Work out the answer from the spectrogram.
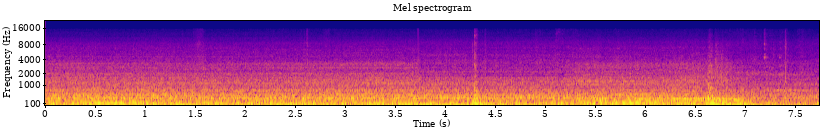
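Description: Toyota LandCruiser Troop Carrier's engine running steadily under load as it reverses, towing a bogged ute and off-road van out of soft sand on a strap.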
